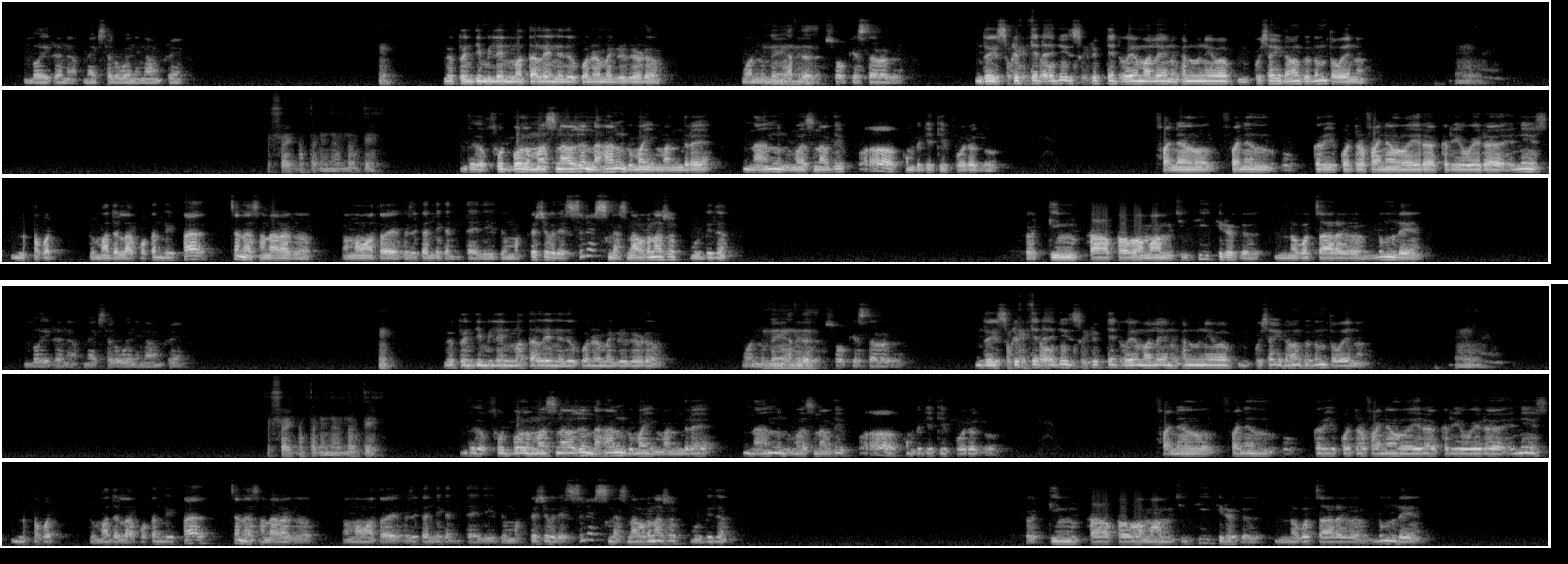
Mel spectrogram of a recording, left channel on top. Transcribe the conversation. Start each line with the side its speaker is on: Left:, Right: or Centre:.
Left: ꯂꯣꯏꯈ꯭ꯔꯅ ꯃꯦꯛꯁꯦꯜ ꯑꯣꯏꯅ ꯉꯝꯈ꯭ꯔꯦ꯫
Right: ꯎꯝ
Left: ꯇ꯭ꯋꯦꯟꯇꯤ ꯃꯤꯂꯌꯟ ꯃꯇꯥ ꯑꯗꯨꯔ ꯃꯒ꯭ꯔꯒꯔꯣ ꯋꯥꯟ
Right: ꯑꯗꯨꯗꯩꯗꯤ
Left: ꯃꯤꯅꯤꯠ ꯅꯠꯇ <unintelligible> ꯏꯁꯀ꯭ꯔꯤꯞꯇꯦꯠꯗꯤ
Right: ꯁꯣꯀꯦꯁ ꯇꯧꯔ ꯂꯥꯛꯄꯗꯒꯤ
Left: ꯏꯁꯀ꯭ꯔꯤꯇꯦꯠ ꯂꯣꯏꯔ ꯃꯥꯜꯂꯦꯅ ꯈꯟꯕꯅꯦꯕ ꯄꯩꯁꯥꯒꯤꯗꯃꯛꯇ ꯑꯗꯨꯝ ꯇꯧꯋꯦꯅ꯫
Right: ꯎꯝ ꯏꯁꯩ ꯈꯛꯇꯅꯤꯅ ꯅꯪꯇꯦ꯫
Left: ꯑꯗꯨꯒ ꯐꯨꯠꯕꯣꯜ ꯃꯁꯅꯁꯨ ꯅꯍꯥꯟꯒꯨꯝꯥꯏ ꯃꯥꯟꯗ꯭ꯔꯦ ꯅꯍꯥꯟꯒꯨꯕ ꯗꯤ ꯀꯝꯄꯇꯦꯇꯤꯞ ꯑꯣꯏꯔꯒꯣ ꯐꯥꯏꯅꯦꯜ ꯐꯥꯏꯅꯦꯜ ꯀꯔꯤ ꯀ꯭ꯋꯥꯇꯔ ꯐꯥꯏꯅꯦꯜ ꯑꯣꯏꯔꯒ ꯀꯔꯤ ꯑꯣꯏꯔ ꯑꯦꯅꯤ <unintelligible> ꯃꯗ ꯂꯥꯛꯄ ꯀꯥꯟꯗ ꯐꯖꯅ ꯁꯥꯟꯅꯔꯒ ꯃꯃ ꯃꯥ ꯇꯧꯍꯧꯖꯤꯛ ꯀꯥꯟꯗꯤꯒꯗꯥꯏꯗꯤ ꯑꯗꯨ ꯃꯈꯜꯁꯨ ꯅ ꯀꯅꯥꯁꯨꯗ ꯇꯤꯝ ꯐꯥ ꯐꯕ ꯑꯃ ꯑꯃ ꯆꯤꯊꯤ ꯊꯤꯔꯒ ꯅꯕꯣꯠ ꯆꯥꯔꯒ ꯑꯗꯨꯝ ꯂꯩ꯫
